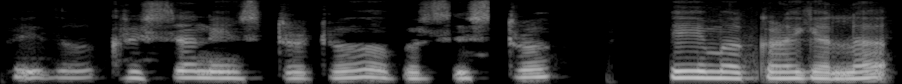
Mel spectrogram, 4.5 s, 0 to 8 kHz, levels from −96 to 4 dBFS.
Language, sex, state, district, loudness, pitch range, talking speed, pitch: Kannada, female, Karnataka, Chamarajanagar, -30 LUFS, 220-240 Hz, 105 wpm, 230 Hz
